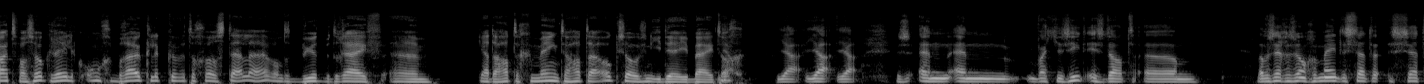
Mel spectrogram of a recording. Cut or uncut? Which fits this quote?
uncut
